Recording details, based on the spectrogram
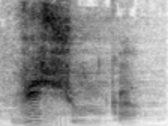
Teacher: сім Отже цей варіант мінус б віщунка у слові сім букв буква ш позначає завжди два звуки шч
